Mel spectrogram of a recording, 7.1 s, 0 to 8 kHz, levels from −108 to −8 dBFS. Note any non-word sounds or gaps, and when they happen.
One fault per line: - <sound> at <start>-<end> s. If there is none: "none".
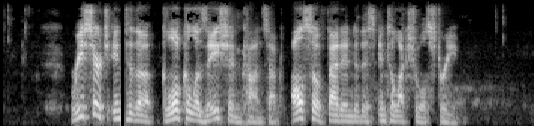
- dropout at 1.6-1.7 s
